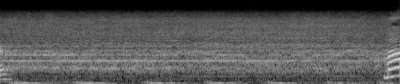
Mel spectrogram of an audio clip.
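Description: Handheld electric hair dryer blowing steadily: an even rushing hiss with a faint steady motor whine.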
